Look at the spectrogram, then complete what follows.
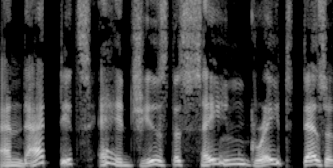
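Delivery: plain reading voice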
